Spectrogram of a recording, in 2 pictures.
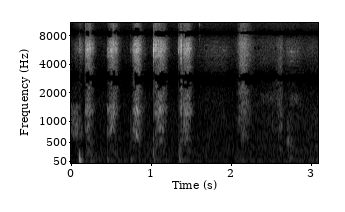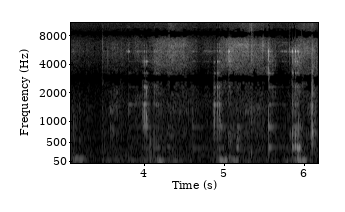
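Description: A stainless mesh sieve of corn starch being tapped over a glass bowl: short taps about three a second for the first second and a half, and one more about two seconds in. Then a wire whisk stirs the thick flour-and-yolk batter in the glass bowl, with soft irregular scrapes and clicks.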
